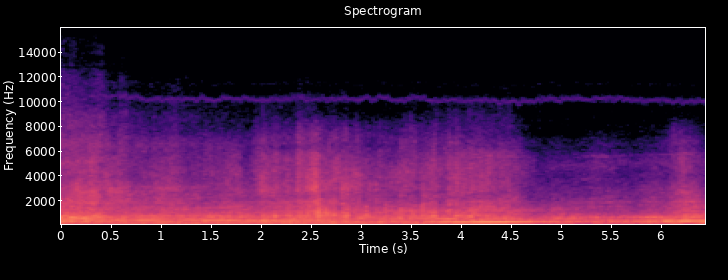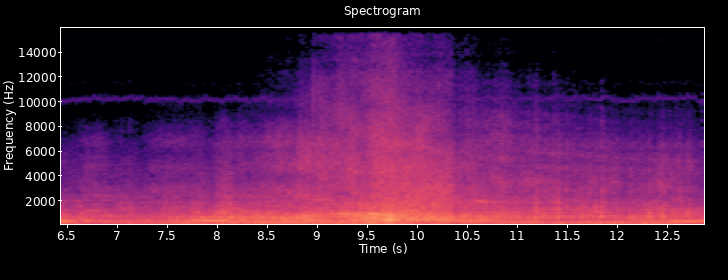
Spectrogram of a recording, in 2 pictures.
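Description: A limited late model race car laps a 4/10 mile oval at Birch Run Speedway, its engine drone rising and falling steadily across the whole stretch, with one louder surge as it passes close by.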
